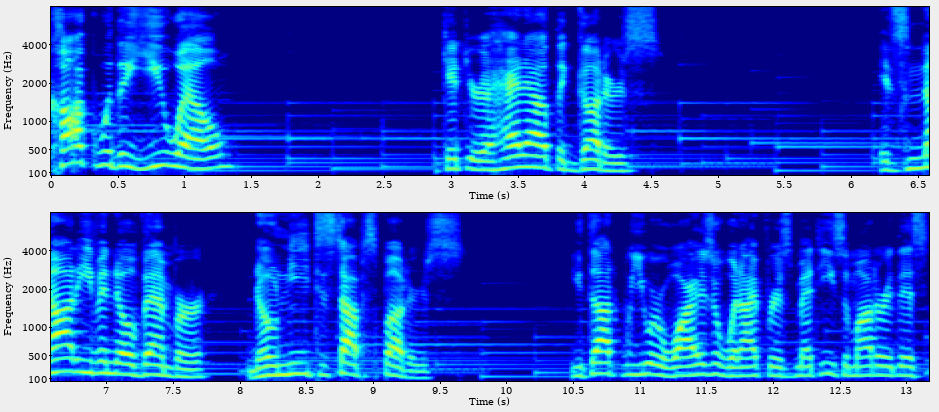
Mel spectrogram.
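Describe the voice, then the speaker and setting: Music plays in the background as a man speaks with long, frequent pauses. His voice is high, with ordinary pitch variation. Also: fairly slow pace. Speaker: VTuber streamer. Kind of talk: improvised rhyming chat. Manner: soft, sleep-aid style.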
